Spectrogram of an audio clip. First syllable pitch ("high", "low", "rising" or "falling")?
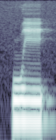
high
